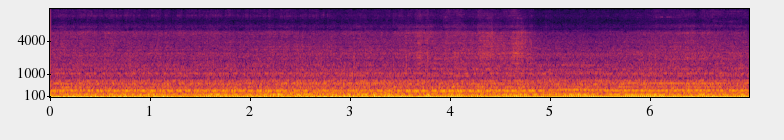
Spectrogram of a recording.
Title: Bobcat T250 making noise when turning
